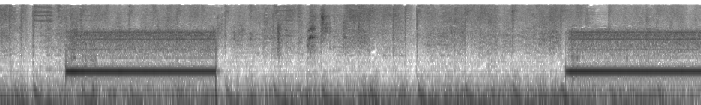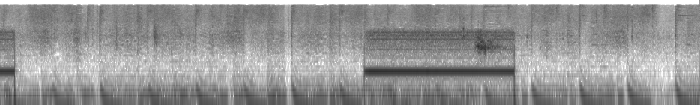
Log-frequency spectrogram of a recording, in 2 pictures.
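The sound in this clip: Ringback tone on an outgoing telephone call: three long, steady mid-pitched tones, each about a second and a half, separated by even pauses over a constant low rumble.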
